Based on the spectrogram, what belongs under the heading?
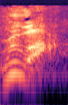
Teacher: It's supposed to sound like a deep, exhaustive kind of breath. · Term: guttural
